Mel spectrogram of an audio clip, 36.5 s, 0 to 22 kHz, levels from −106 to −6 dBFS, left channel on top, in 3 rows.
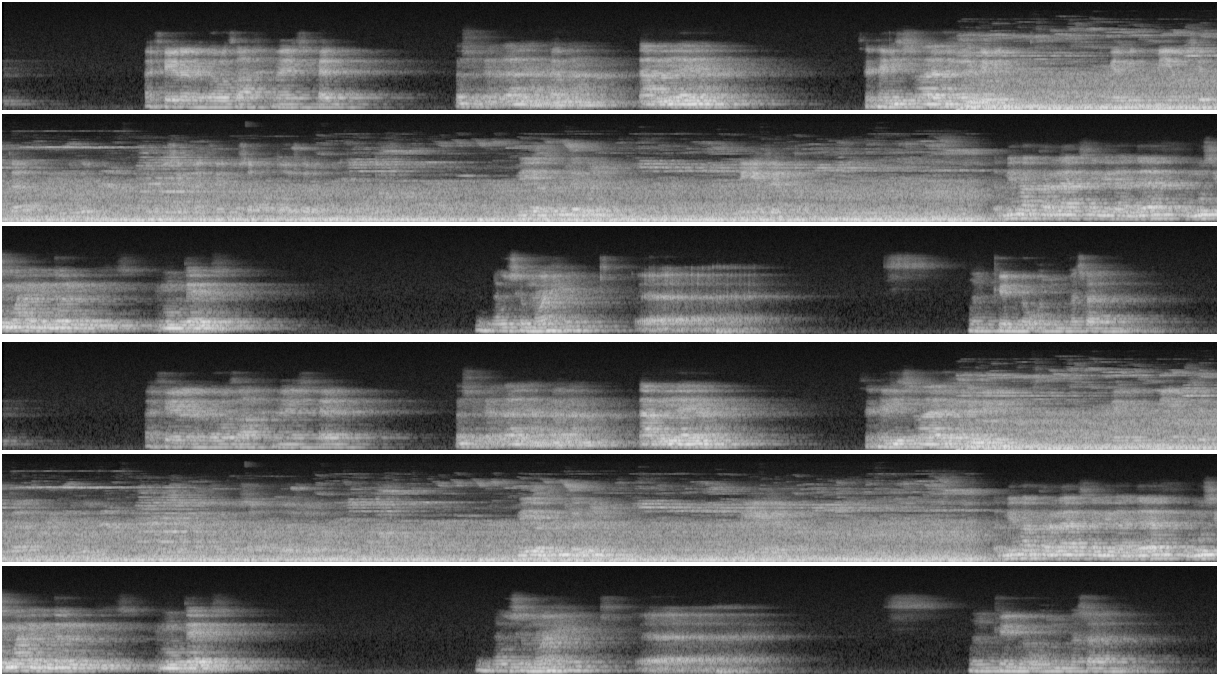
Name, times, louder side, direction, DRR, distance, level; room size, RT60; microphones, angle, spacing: voice 1, 1.4-3.5 5.5-5.7 8.6-10.1 11.0-13.3 13.6-16.1 19.5-20.3 29.0-30.4 30.6-31.8 33.1-33.5 34.0-35.6, left 2 dB, 60° left, 0 dB, 0.4 m, -31 dB
voice 2, 4.5-6.0 6.4-7.2 8.8-10.1 17.3-18.4 19.8-19.9 22.1-26.5, right 1 dB, ahead, -11 dB, 0.8 m, -25 dB
sound 1, 9.5-21.9, left 1 dB, 75° right, 1.0 m, -25 dB
3.2 x 2.2 x 2.5 m, 1.5 s
head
